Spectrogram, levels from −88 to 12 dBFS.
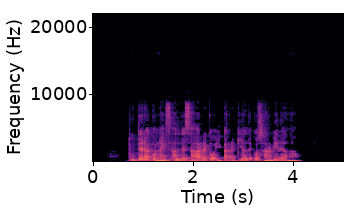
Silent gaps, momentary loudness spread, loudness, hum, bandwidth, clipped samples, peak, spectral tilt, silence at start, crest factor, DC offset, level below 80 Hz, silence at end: none; 6 LU; -24 LUFS; none; 9.2 kHz; under 0.1%; -8 dBFS; -6.5 dB/octave; 0.7 s; 16 dB; under 0.1%; -62 dBFS; 0.85 s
